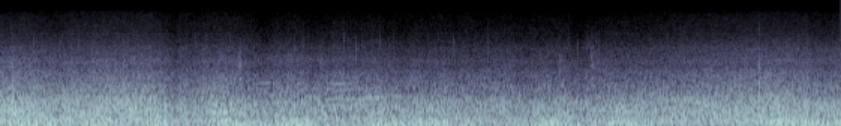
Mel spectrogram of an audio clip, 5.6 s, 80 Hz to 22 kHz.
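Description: Steady, even rumble of wind buffeting the microphone, mixed with the jet noise of an Airbus A330-300 landing on a wet runway.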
